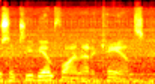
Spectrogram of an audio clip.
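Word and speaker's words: Cairns: Bravo Hotel Mike and we're headed over to cans which is I've been there in real life and we're going to go we're going to do some TBM flying out of cans it's pronounced cans like C NZ or CS even though it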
